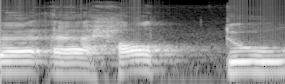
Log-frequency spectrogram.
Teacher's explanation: طيب ليه اسمه ادغام لان المخرج ارتفع ارتفاعه واحده عن الحرفين الطاء اطبق على طا وانفتح على تاء فلما ارتفع المخرج ارتفاع ولم يرتفع ارتفاعين احطت اه سمي ادغاما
